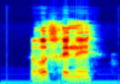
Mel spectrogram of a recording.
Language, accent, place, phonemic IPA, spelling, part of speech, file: French, France, Lyon, /ʁə.fʁe.ne/, refréner, verb, LL-Q150 (fra)-refréner.wav
- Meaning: to curb, repress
